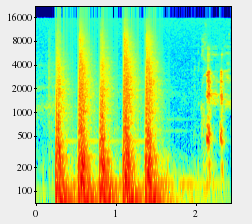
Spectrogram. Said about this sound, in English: I'll be right back. Someone's banging on my door. Hold on.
